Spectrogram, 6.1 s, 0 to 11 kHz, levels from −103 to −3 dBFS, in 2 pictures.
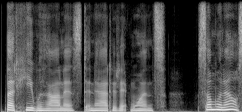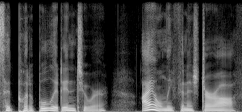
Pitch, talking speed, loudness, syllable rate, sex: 175 Hz, 220 wpm, -21 LUFS, 6.1 syllables/s, female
